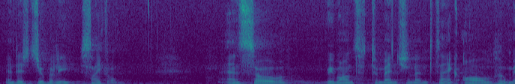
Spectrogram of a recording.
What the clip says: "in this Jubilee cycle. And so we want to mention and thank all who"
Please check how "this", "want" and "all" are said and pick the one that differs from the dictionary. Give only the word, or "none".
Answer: none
